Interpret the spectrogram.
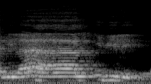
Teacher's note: Ila. Aslinya kan ila panjang. Ada mat di situ. Tapi ketemu sukun, maka dia dibuang matnya. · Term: takhallus bil hadfi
